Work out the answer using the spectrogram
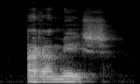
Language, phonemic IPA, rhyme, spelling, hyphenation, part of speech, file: Dutch, /ˌaː.raːˈmeːs/, -eːs, Aramees, Ara‧mees, proper noun / adjective, Nl-Aramees.ogg
- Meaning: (proper noun) Aramaic (North-West Semitic language); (adjective) Aramaic, Aramaean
